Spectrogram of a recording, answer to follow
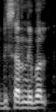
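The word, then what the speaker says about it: discernible: confusion होना नहीं है डिसरनिबल डिसर ल तो नहीं पढ़ते नीबल पढ़ते हैं डी सर नीबल पढ़ते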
